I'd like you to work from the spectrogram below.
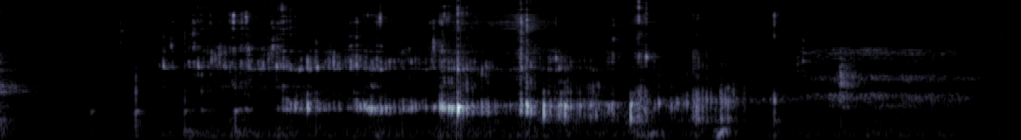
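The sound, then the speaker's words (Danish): Dark, clear, mahogany-chestnut coloured beer is poured into a glass: a steady splashing stream for about two seconds, followed by a few drips, light clinks and a soft fizz as it settles. No one speaks. “Og det ser jo klart og klassisk ud, det du hælder op.”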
